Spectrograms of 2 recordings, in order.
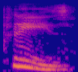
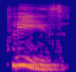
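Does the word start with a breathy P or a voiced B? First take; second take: voiced B; breathy P. First: It starts with a voiced B sound. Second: It starts with a breathy, voiceless P sound. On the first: The speaker calls it wrong. "not please" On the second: The speaker calls it right. "use air like hums when you pronounce these and say please"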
